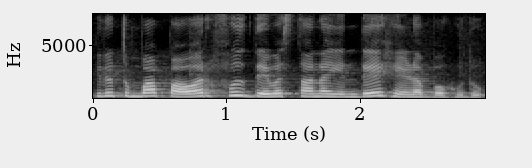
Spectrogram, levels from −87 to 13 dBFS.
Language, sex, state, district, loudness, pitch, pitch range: Kannada, female, Karnataka, Shimoga, -14 LUFS, 255 Hz, 225-295 Hz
